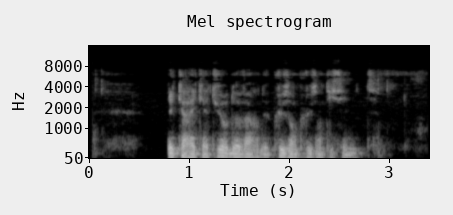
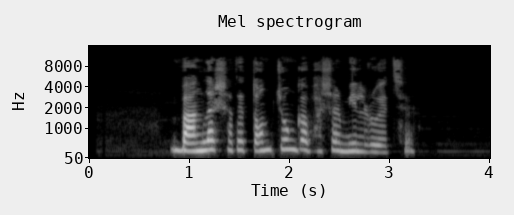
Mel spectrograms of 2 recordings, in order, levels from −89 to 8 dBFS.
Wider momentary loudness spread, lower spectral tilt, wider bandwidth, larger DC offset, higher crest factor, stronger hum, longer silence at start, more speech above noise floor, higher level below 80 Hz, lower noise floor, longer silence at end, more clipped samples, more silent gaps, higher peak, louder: about the same, 17 LU vs 19 LU; first, -6 dB/octave vs -3.5 dB/octave; second, 7.4 kHz vs 11 kHz; neither; about the same, 20 dB vs 22 dB; neither; about the same, 0.8 s vs 0.8 s; second, 35 dB vs 49 dB; first, -38 dBFS vs -84 dBFS; second, -58 dBFS vs -72 dBFS; second, 0.5 s vs 0.75 s; neither; neither; about the same, -4 dBFS vs -2 dBFS; about the same, -24 LUFS vs -23 LUFS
